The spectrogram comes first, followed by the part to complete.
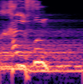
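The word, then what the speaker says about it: خلف: খালফুন আরেকটা হল খালাফুন একই শব্দ শুধু উচ্চারণের মধ্যে একটু ভিন্নতা। মাঝখানে একটা লাম আছে। এই লামটার মধ্যে যদি সাকিন হয় তাইলে হল খালফুন। আর যদি লামের মধ্যে জবর হয় তাহলে হল খালাফুন।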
